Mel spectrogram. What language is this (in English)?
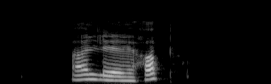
Bashkir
